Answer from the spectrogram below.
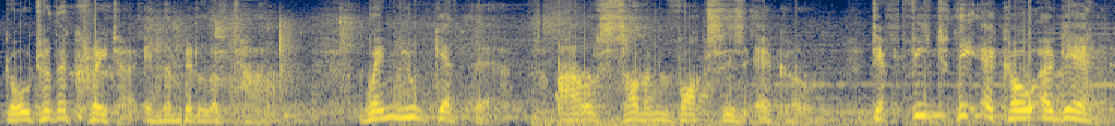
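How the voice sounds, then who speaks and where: A man's voice: on the high side, sing-song. An actor playing the earnest, tormented spirit of a dead man in a fantasy game, speaking solemnly and dramatically. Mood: urgent. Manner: solemn, dramatic, deliberate delivery. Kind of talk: fantasy video game acting. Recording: game music behind the voice.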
